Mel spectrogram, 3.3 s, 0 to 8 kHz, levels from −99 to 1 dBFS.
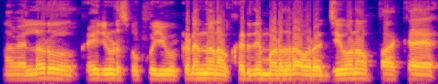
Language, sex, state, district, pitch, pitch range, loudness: Kannada, male, Karnataka, Bijapur, 130 Hz, 120-130 Hz, -12 LUFS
